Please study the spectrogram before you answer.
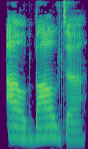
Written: Albaldah

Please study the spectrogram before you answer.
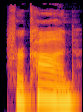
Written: Pherkad

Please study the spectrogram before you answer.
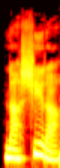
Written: Nashira

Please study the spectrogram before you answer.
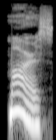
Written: Mars

